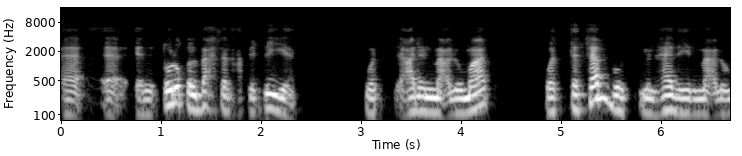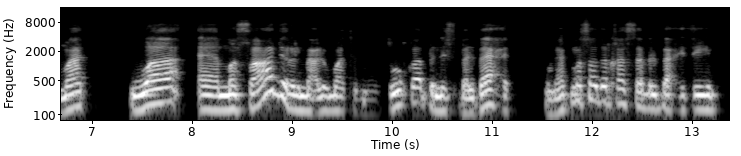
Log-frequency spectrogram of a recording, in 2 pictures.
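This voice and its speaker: A man's voice: mid-range voice, lively intonation, fairly quick. Male lecturer, earnest cautionary delivery, muffled lo-fi recording. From Libya. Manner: earnest, cautionary, pleads with students.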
